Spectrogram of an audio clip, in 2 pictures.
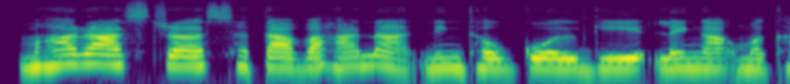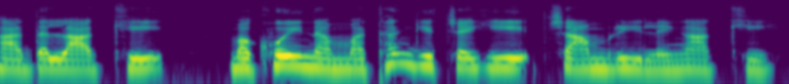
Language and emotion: Manipuri, neutral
